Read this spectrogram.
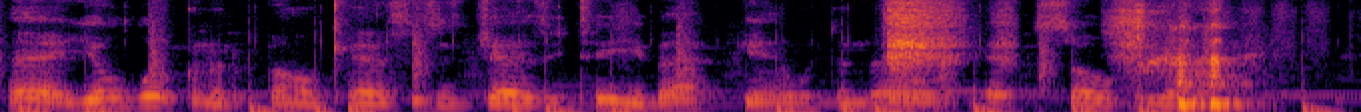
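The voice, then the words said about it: Put-on exaggerated super deep voice. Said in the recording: “My super deep voice that I'm totally gonna have”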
